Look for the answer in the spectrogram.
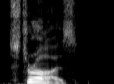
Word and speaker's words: Strauss: Proud of both his Jewish and his Southern heritage, Strauss, spelled Strauss, pointedly insisted on pronouncing his last name as Strauss.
